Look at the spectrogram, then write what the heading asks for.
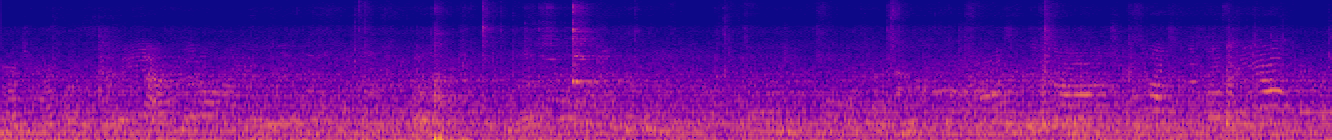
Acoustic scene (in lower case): cafe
